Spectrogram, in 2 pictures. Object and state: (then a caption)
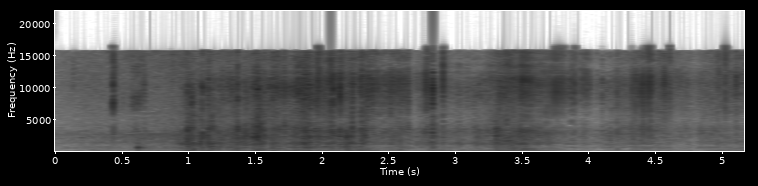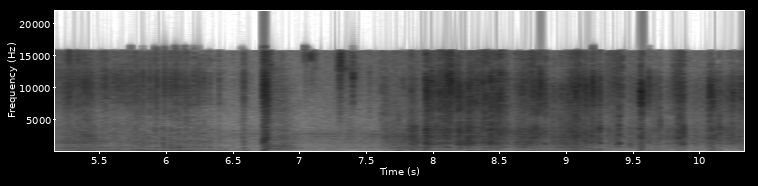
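Fabric cosmetic bag. Long nails scratch and tap the fabric top of a black floral nylon toiletry bag, seen close up. A steady, bright rustling scrape runs throughout, broken by irregular sharp taps and crackly ticks.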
